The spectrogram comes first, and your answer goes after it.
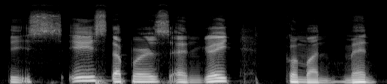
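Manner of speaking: slow, weighty Bible reading; scripture reading. Acted. Preacher reading scripture to the congregation, slow and solemn. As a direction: read the verse slowly and solemnly.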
